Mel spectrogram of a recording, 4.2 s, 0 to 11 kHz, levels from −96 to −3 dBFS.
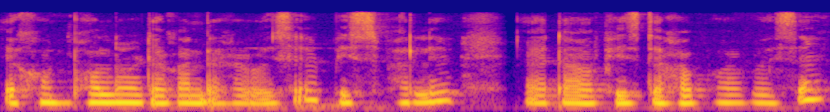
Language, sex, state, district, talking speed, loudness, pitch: Assamese, male, Assam, Kamrup Metropolitan, 175 wpm, -17 LUFS, 190 Hz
